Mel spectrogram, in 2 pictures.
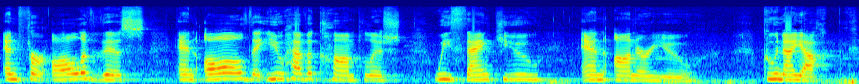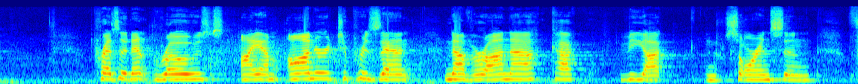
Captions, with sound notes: And for all of this and all that you have accomplished, we thank you and honor you. (speaks in foreign language) President Rose, I am honored to present Navarana K'avigak' Sorensen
